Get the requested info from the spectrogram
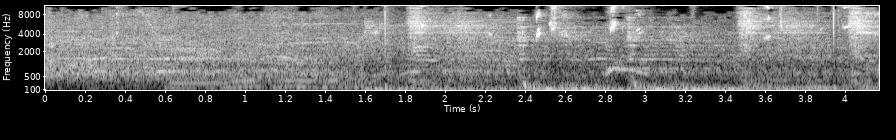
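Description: Arena game sound from an NBA basketball game: steady crowd noise with a ball bouncing on the hardwood court. There are several short sharp knocks in the second half, and the sound grows fuller from about a second and a half in.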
